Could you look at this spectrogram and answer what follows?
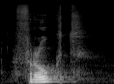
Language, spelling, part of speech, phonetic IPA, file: Russian, фрукт, noun, [frukt], Ru-фрукт.ogg
- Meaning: fruit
